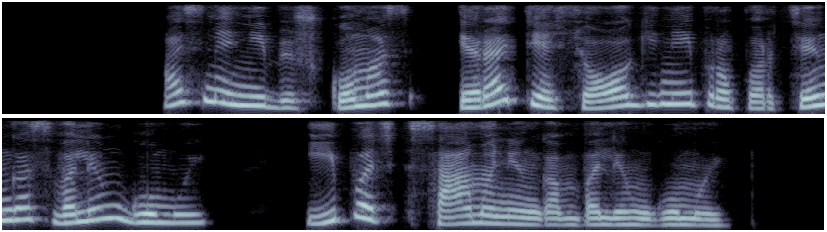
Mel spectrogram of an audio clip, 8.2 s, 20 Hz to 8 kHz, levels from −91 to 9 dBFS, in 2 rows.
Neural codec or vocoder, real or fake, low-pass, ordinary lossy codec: none; real; 7.2 kHz; AAC, 48 kbps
